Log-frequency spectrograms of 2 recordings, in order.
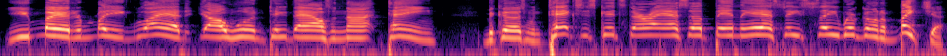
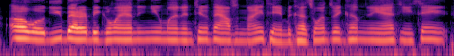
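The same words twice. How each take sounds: First: Mocking Texas fan taunting in the DMs, high and loud; cocky rival fan impression. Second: Lightly mocking rival fan; a first, mild take at a cocky fan. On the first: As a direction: ham up the smug trash talk, stretching it out. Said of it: "This is how they talk". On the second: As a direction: rival fan taunt, barely voiced. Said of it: "That's not, actually not how they talk".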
